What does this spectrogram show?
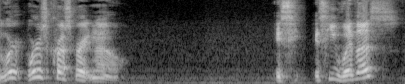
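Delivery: ordinary talk, nothing marked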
